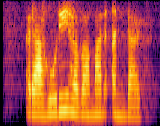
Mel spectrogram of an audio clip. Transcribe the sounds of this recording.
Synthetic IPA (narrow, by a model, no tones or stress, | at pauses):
ɾaɦuɾiɦəʋamanənd̪ad͡z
